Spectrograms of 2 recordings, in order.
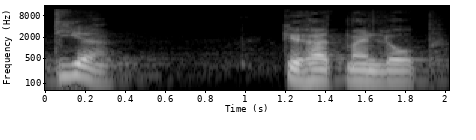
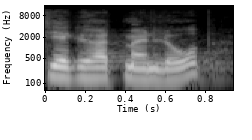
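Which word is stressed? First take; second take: Dir; Lob. First: The stress is on Dir. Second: The stress is on Lob, not on Dir.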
